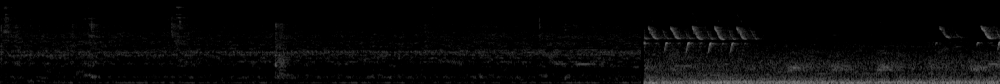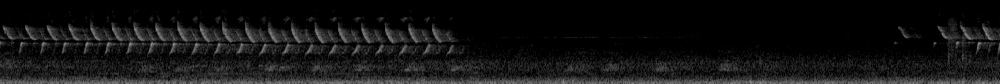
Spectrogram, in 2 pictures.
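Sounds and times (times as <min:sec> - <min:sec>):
bird trilling: 0:06.4 - 0:07.7, 0:09.4 - 0:17.4, 0:19.0 - 0:20.0.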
